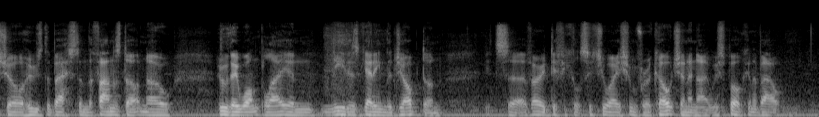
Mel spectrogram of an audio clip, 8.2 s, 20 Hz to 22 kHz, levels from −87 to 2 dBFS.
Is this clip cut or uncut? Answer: cut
